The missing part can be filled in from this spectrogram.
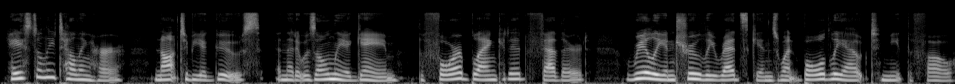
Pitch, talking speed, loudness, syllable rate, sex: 215 Hz, 190 wpm, -19 LUFS, 5.0 syllables/s, female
